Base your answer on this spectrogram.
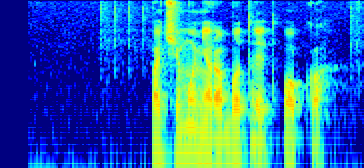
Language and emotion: Russian, neutral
